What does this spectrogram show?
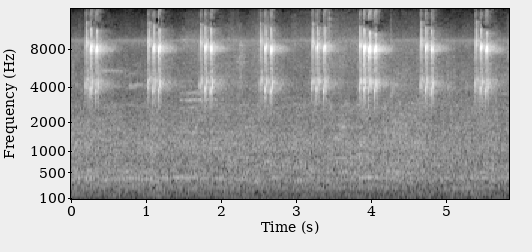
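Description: A squirrel gives sharp, high, raspy chips in short bursts, repeated about every three quarters of a second.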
